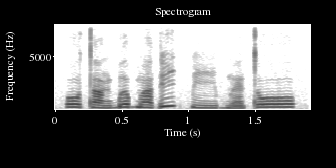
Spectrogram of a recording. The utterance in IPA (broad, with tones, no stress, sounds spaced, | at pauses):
o˧ t ã˨ ɡ͡b ə˧ b ã˨ ɗ iː˦ k͡p iː˨ b ɛ̃˨ t oː˦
